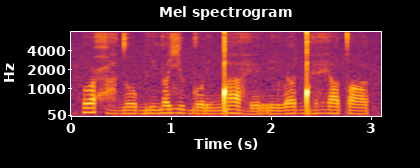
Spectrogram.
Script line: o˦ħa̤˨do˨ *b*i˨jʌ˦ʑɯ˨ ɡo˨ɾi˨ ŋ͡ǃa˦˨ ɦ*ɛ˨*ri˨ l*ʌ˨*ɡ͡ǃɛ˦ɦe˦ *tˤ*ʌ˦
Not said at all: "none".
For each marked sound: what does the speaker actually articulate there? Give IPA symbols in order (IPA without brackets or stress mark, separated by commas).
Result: b, e˨, ʌ˦, tˤ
